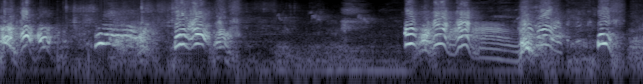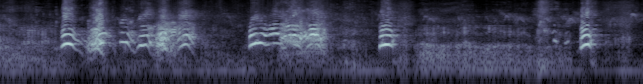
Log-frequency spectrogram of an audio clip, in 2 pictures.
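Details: Female Great Pyrenees refusing to share food with a pit bull/lab mix, a routine squabble: loud rough barks and growling snarls in bursts, with a high falling whine near the middle and pauses between outbursts.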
